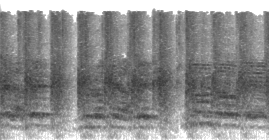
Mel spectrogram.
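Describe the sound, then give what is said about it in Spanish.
A group of teammates cheers and claps in the locker room of the Estadio de la Cerámica, a dense, loud wash of shouting voices and applause that drops off briefly twice before surging back. “Es el sonido de sus compañeros en el vestuario del Estadio de la Cerámica.”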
